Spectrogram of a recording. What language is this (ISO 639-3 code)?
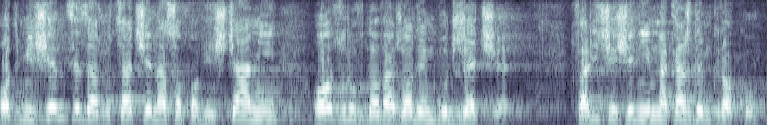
pol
